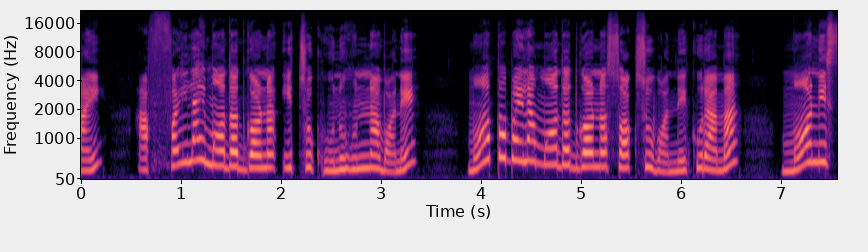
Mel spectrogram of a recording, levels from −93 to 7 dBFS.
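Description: Nothing in the speech stood out as a technical fault on listening.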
